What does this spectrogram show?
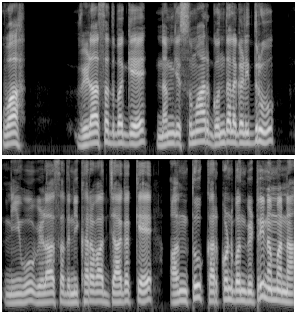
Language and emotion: Kannada, surprised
